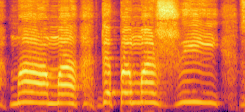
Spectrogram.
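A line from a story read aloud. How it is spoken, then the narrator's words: Small creature shouting. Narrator (Ukrainian): закричала маленькая воблачка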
